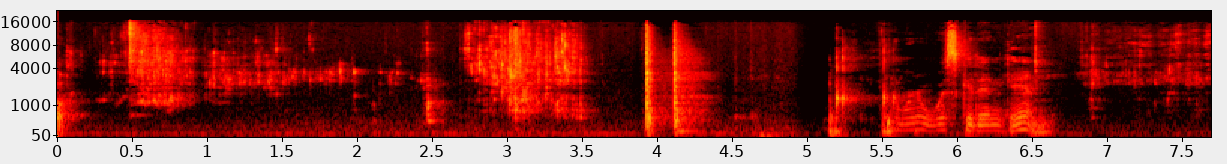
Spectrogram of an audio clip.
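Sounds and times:
milk being poured onto gluten-free crepe batter, trickling and splashing: 0.2 - 3.6, 6.8 - 7.6
speech: 5.9 - 6.8.

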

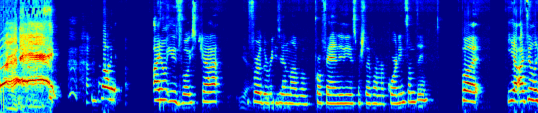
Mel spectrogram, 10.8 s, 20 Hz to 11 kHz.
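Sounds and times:
person imitating kids screaming: 0.0 - 1.2
speech: 3.1 - 10.7.

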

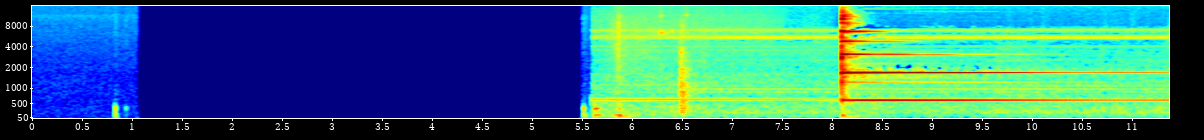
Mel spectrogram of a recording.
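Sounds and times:
meditation bell ringing: 6.2 - 11.3.

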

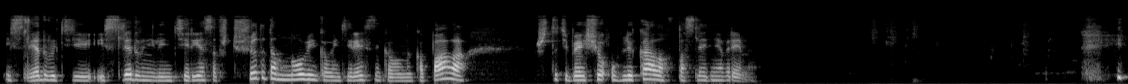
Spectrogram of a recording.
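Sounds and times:
speech: 0.1 - 7.6
dog claws clicking on a parquet floor: 8.7 - 10.6.

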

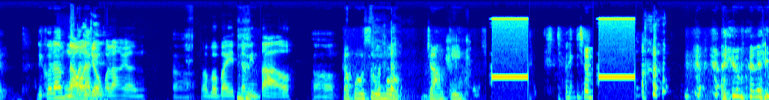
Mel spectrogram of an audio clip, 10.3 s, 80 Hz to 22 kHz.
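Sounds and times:
speech: 0.0 - 6.7, 7.5 - 8.9, 9.6 - 10.2
loud steady censor beeps: 6.6 - 7.1, 8.0 - 8.5
laughter: 8.6 - 10.2.

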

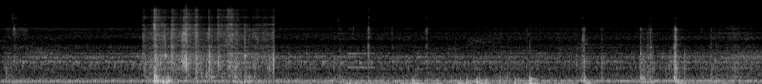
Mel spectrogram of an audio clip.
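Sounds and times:
car engine idling: 0.0 - 7.6
burst of broadband noise: 1.4 - 5.9.

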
